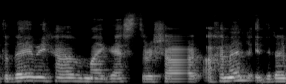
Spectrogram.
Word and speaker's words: Rishad: is Thomas and today we have my guest Richard Ahmed did I pronounce her name correctly yeah perfectly actually yeah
